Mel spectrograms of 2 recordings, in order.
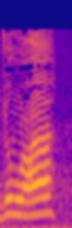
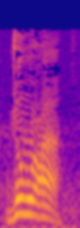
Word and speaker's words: جمعة: ولو شلنا يعني حذفنا اللام أيضا لا يمكن نطقها بالتسكين لأن العرب لا تبدأ الكلمة بالساكن، فالصواب أنها بضم الميم، بضم الميم على الايه على المشهور جمعة.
